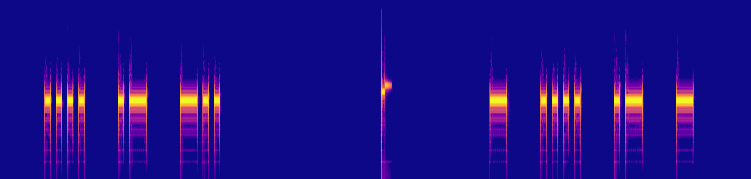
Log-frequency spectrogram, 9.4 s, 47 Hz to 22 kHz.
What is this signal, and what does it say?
Morse code, heard as a keyed tone, about 17 wpm, spaced as for 12 wpm, 700 Hz. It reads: HAD THAT
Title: 2x Character Spacing - Top 200 Words - 17wpm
